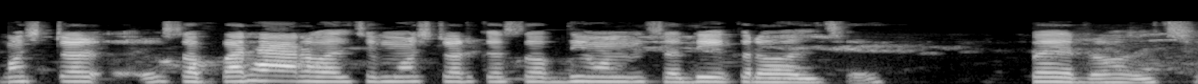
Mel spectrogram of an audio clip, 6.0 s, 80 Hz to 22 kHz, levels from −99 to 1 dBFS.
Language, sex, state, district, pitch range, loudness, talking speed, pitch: Maithili, female, Bihar, Saharsa, 195-220 Hz, -19 LUFS, 170 wpm, 210 Hz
